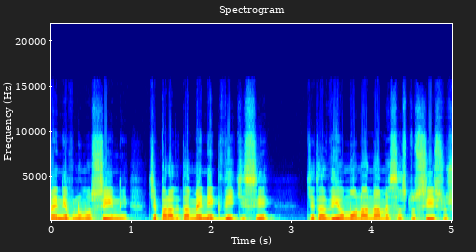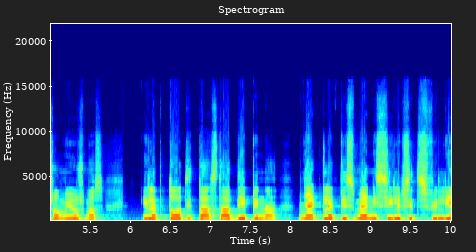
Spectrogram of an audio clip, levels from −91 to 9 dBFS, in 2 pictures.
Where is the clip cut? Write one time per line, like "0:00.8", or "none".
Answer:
none

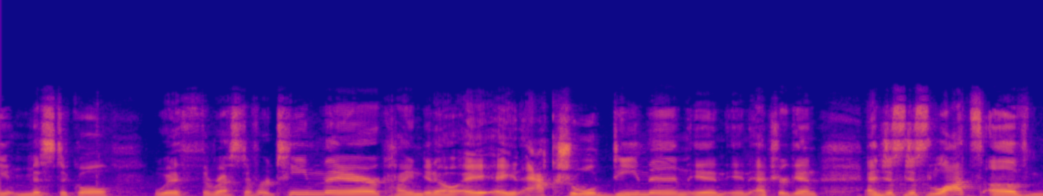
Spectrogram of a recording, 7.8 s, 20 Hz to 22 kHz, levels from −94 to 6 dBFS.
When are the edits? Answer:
0:03.2
0:05.2
0:06.8

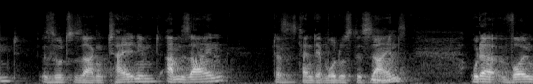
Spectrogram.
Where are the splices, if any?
none

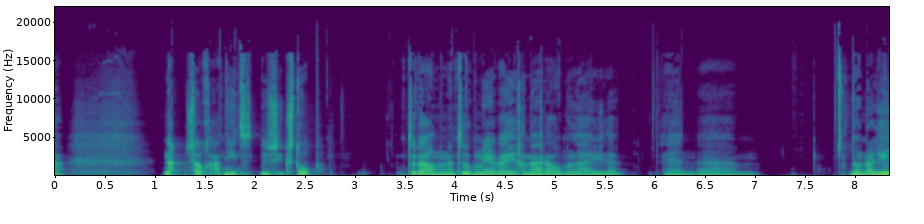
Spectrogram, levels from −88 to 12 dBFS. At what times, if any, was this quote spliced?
0:01.7
0:04.2

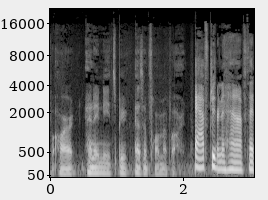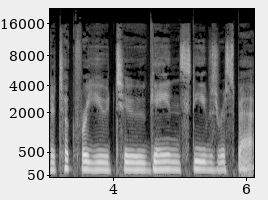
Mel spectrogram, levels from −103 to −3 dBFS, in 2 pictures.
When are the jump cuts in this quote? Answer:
0:01.2
0:02.1
0:02.5

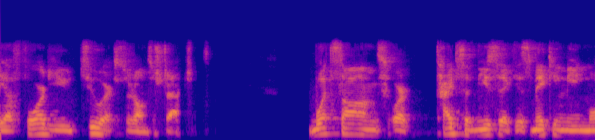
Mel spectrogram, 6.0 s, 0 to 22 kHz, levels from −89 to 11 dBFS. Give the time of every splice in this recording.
none

